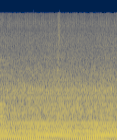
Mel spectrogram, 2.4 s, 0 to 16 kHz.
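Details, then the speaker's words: Rebuilt diesel truck just started after 8–9 weeks of work: deep even chug at idle, steady low pulse, no knocks or misses, quite grunty; normal idle. "From here and there, it's quite grunty, but I don't think it's going to be like yours."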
